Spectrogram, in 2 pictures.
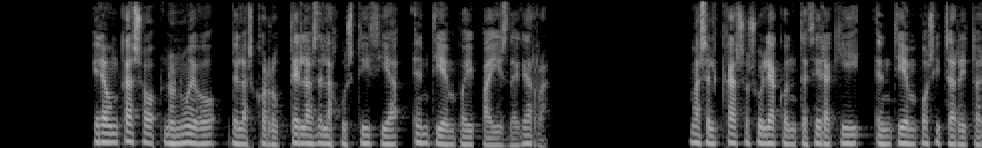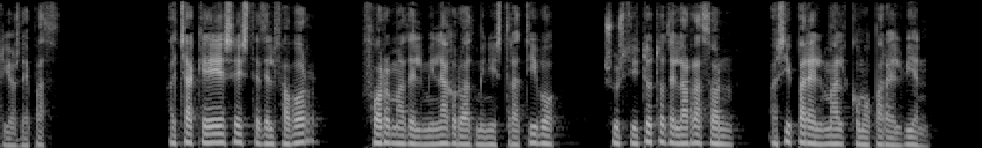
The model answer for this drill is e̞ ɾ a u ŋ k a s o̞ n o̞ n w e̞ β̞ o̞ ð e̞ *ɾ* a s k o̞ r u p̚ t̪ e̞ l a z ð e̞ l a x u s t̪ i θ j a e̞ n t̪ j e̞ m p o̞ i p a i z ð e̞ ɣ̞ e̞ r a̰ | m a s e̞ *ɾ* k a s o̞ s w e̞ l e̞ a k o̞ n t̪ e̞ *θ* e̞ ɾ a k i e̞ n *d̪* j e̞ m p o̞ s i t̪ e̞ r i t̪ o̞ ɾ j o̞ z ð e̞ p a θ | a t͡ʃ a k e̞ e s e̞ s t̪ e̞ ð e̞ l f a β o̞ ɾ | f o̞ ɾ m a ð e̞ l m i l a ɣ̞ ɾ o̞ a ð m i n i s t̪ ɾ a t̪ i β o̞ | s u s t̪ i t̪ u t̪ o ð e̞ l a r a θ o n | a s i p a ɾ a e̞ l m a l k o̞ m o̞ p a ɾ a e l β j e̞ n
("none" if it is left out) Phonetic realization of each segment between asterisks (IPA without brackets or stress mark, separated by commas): l, l, θ, t̪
